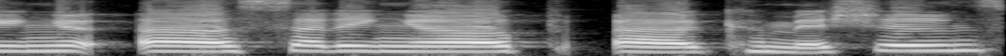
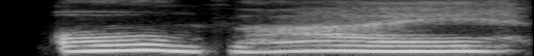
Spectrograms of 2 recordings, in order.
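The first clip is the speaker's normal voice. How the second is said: soft, hushed, breathed-out cartoon pony character voice; 7 dB quieter than usual. Showing how they answered sussy remarks: Fluttershy voice. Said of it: "I would just go into my Fluttershy voice".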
